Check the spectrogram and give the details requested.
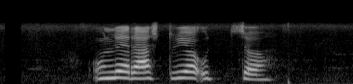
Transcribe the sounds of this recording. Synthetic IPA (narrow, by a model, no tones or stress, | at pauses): unleɾasʈɾijʌʔutːsʌ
